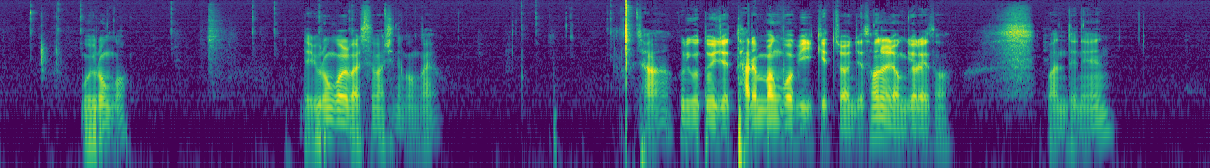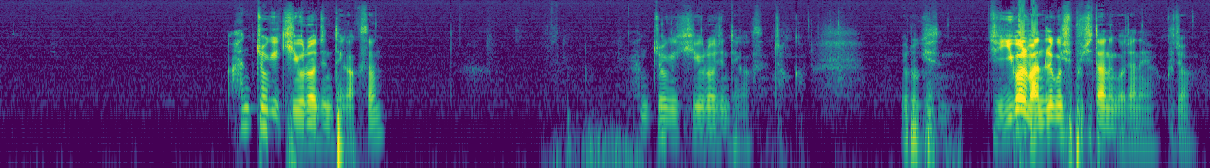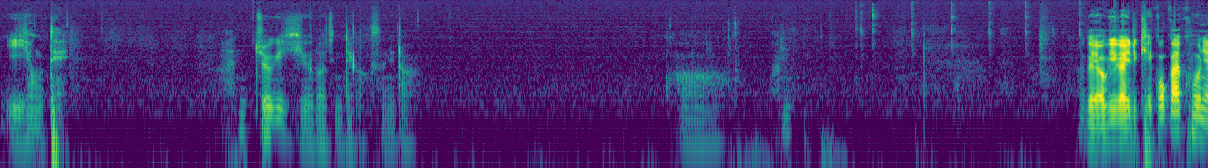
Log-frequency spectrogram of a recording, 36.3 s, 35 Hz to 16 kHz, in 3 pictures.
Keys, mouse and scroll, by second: 0.3 Delete, 19.6 alt+Tab, 31.1 alt+Tab.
